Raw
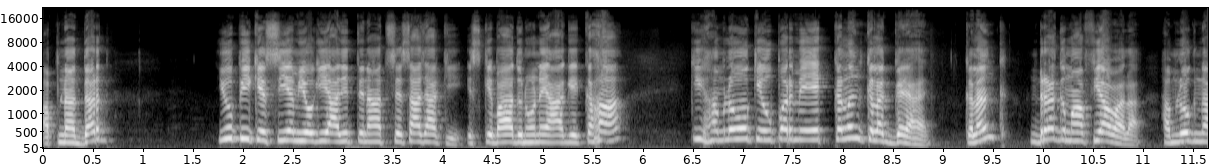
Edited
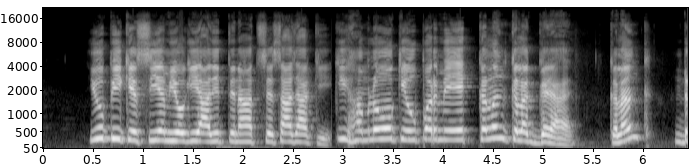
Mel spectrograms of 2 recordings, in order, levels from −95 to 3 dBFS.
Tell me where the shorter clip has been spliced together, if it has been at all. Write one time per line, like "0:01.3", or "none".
0:02.8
